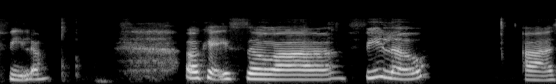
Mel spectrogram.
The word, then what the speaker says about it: Philo: well-known jewish writers how do you say his name philo or philo i googled it but it's been a while we're gonna go with filo okay so uh philo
